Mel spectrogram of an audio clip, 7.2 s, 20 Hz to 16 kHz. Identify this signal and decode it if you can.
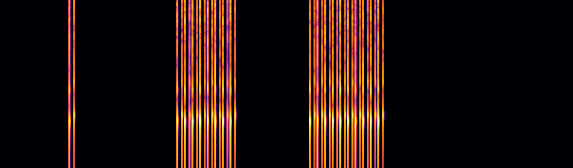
Pulse dialling, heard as clicks on a phone line, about 10 pulses a second. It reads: 1 8 0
